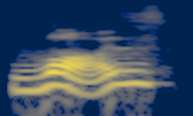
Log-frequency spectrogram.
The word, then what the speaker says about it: was: it's new for you start by just practicing these words here his is has was and make sure that you're able to pronounce a z sound z sound after the vowels okay um does that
